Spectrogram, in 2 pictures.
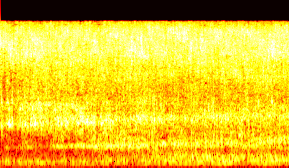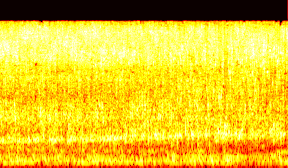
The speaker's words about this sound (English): Pour it. Yeah, well, all right, I can pour the martini.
